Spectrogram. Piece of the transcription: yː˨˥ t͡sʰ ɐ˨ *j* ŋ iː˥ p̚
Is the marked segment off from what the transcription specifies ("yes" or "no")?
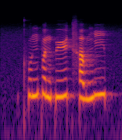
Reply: yes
